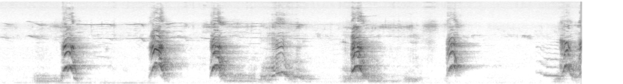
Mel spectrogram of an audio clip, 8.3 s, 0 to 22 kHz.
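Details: A 10-week-old Hanoverian Scenthound puppy gives seven short, sharp yelping barks at uneven intervals over about eight seconds, some bursts doubled, with quiet pauses between them.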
